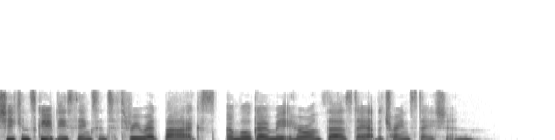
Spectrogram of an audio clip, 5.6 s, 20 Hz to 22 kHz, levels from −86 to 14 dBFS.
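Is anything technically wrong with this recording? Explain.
Yes, two faults. Throughout, the speech sounds rough and grainy, with noise between harmonics. This is likely low-delay AAC compression at a low bitrate around 32 kbps.

At 1.28 to 1.32 s, between "scoop these things into" and "red bags and we", there is AAC frame loss with concealment. About 30 ms is missing. The decoder filled it from the previous spectrum, leaving a brief smeared, noisy patch.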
